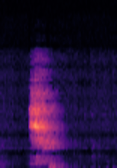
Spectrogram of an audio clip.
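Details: School demonstration of how to sneeze: a single sharp, hissing burst with a short voiced release, typical of one sneeze.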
